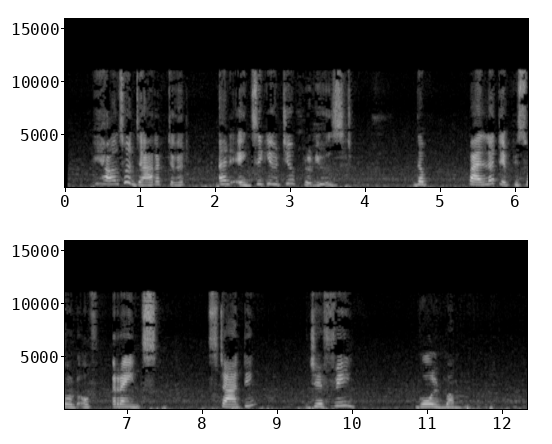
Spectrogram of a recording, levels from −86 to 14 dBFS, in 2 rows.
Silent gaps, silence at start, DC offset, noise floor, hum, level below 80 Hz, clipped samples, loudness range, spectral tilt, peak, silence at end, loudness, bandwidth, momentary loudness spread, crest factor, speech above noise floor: none; 0.35 s; under 0.1%; -54 dBFS; none; -50 dBFS; under 0.1%; 6 LU; -2 dB/octave; -2 dBFS; 0.45 s; -21 LUFS; 12 kHz; 18 LU; 22 dB; 32 dB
